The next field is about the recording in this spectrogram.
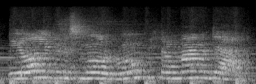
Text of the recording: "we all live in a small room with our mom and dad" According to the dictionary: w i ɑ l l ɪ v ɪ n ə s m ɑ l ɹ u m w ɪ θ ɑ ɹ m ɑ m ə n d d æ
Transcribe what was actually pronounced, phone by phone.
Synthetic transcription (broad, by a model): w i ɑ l l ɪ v ɪ n ə s m ɑ l ɹ u m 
